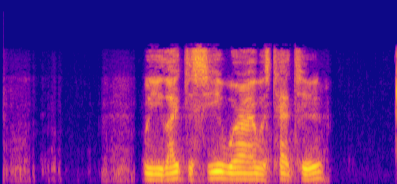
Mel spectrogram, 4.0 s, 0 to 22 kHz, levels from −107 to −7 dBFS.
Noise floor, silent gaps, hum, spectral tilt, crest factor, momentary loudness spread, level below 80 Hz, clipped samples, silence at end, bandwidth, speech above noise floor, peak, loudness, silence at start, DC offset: -83 dBFS; none; none; -3.5 dB/octave; 20 dB; 9 LU; -62 dBFS; under 0.1%; 0.75 s; 8 kHz; 65 dB; -2 dBFS; -19 LUFS; 1.45 s; under 0.1%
